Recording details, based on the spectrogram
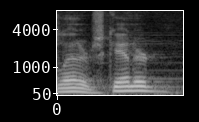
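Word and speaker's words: Lynyrd Skynyrd: holy by led zeppelin leonard skinner pronounced leonard skinner dark side of the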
